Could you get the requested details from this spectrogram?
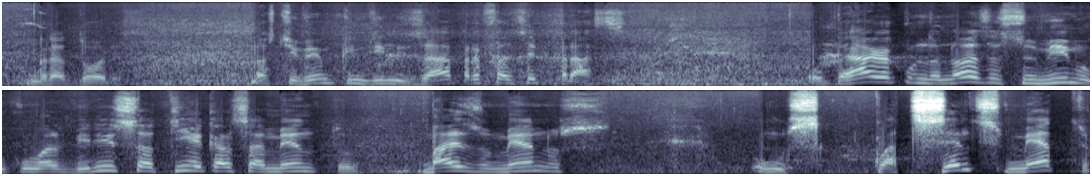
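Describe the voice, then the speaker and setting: Lively intonation from a man with a high pitch, at a moderate pace, over noticeable background noise. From Rio Grande do Sul, Brazil. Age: 70s. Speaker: former local politician. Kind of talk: oral history interview. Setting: outdoors in a town square.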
